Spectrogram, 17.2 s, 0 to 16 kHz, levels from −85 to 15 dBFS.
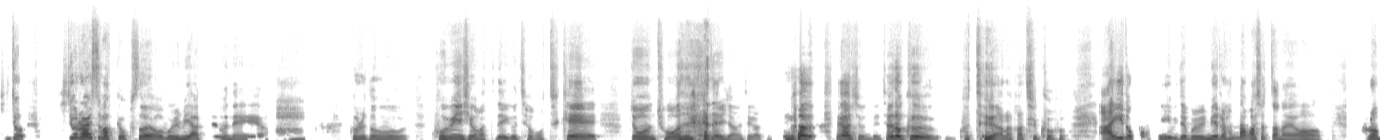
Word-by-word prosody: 기절 260 +7 -5 0.5
기절을 355 +1 +2
할 360 0 +10
수밖에 315 - +1
없어요 190 -3 0
멀미약 180 +1 -1 0.2
때문에. 175 -5 -7 0.4
아 165 0 -14 0.6
그거를 210 -3 -5
너무 185 -3 -6 0.3
고민이신 265 0 -1
것 - - -5
같은데 195 -1 -6
이거 175 +1 -5
제가 175 +1 -12
어떻게 220 - -1 0.4
좀 235 -4 0
조언을 230 +6 +1 0.2
해 310 - +7
드리자면 185 - -5
제가 150 -2 -14 0.3
공감을 265 +4 +7 0.3
해야 300 -2 +6
쉬운데 160 - -12
저는 255 - +6
그 205 -10 +3 0.3
고통을 230 +5 +2
알아 170 -1 -5
가지고 170 0 -7 0.5
아이도 265 - +4
같이 235 -5 -6
이제 175 +1 -2
멀미를 195 +9 -2
한다고 300 0 0
하셨잖아요. 165 - -4 0.5
그럼 230 -4 0
205 Hz, 310 characters per minute, -22 LUFS, 170-255 Hz, 0.6 s, 할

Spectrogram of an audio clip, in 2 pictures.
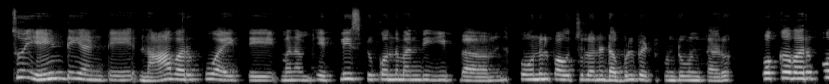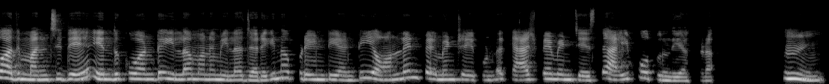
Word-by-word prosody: So, 330 - -1 0.2
ఏంటి 275 +3 +2
అంటే, 205 -1 -3 0.3
నా 175 - 0 0.2
వరకు 225 +1 0
అయితే, 195 -1 -3 0.3
మనం 195 0 -2 0.2
అట్లీస్ట్టు 250 +5 -1
కొంతమంది 215 -1 +1
ఈ - - -2 0.2
ప 190 - -5
ఆహ్, 175 +1 -3 0.2
ఫోనులు 235 +1 +3
పౌచ్‌ 220 -1 +1
లోనే 210 0 +1
డబ్బులు 200 +3 0
పెట్టుకుంటూ 195 -1 -3
ఉంటారు, 185 0 -2 0.4
ఒక్క 270 +2 -7
వరకు 285 +3 +1
అది 245 -3 +2
మంచిదే. 225 +2 +2 0.2
ఎందుకు 240 +2 0
అంటే, 240 +3 0
ఇలా 235 +1 +1
మనం 230 -1 +1
ఇలా 200 +1 -3
జరిగినప్పుడు 255 +7 -2
ఏంటి 220 0 +1
అంటే, 195 +4 -5
ఈ - - +5 0.2
ఆన్లైన్ 290 +9 -1
పేమెంట్ 225 -3 0
చేయకుండా 205 0 -7
క్యాష్ 210 +2 0
పేమెంట్ 235 -3 +1
చేస్తే 190 +5 -4
అయిపోతుంది 225 - -3
అక్కడ. 175 +1 -18 0.8
హ్మ్. 240 -7 +6
220 Hz, 145 wpm, -23 LUFS, 195-245 Hz, 0.8 s, హ్మ్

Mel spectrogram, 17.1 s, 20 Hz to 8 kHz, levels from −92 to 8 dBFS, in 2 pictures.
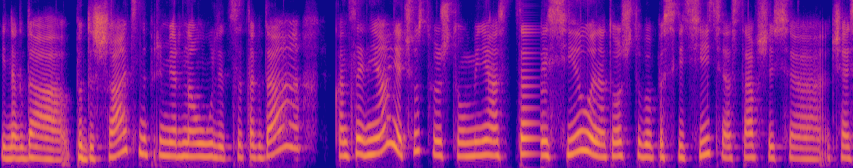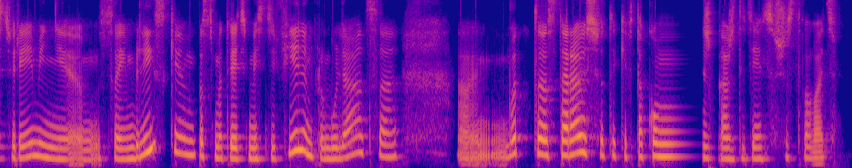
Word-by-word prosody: иногда 195 -2 +1
подышать, 220 - +2
например, 255 -4 +1
на 230 -1 +3
улице, 220 -2 0
тогда 215 - 0 0.5
в - - -67
конце 240 +3 +2
дня 275 +6 +4
я - - +6
чувствую, 320 -6 -2
что 240 0 -3
у - - +1
меня 245 +2 +3
остались 250 0 +1
силы 275 +5 +4
на 220 -2 +2
то, 235 +2 +1
чтобы 235 -2 -1
посвятить 220 +4 -1
оставшуюся 200 -2 -3
часть 200 0 -3
времени, 200 -3 0 0.3
м, - - -6
своим 190 -1 -1
близким, 280 - +1
посмотреть 195 -5 -1
вместе 190 0 -2
фильм, 285 - +3
прогуляться. 220 +4 -3 0.6
А - - -5
н 250 -1 -6
вот 280 +3 -1 0.2
стараюсь 260 +3 +4
все-таки 245 -5 -4
в 220 - -14
таком 225 0 0
режиме 200 -1 -4
каждый 190 0 -4
день 195 0 -4
существовать. 105 - -6
225 Hz, 145 wpm, -24 LUFS, 200-250 Hz, 0.6 s, я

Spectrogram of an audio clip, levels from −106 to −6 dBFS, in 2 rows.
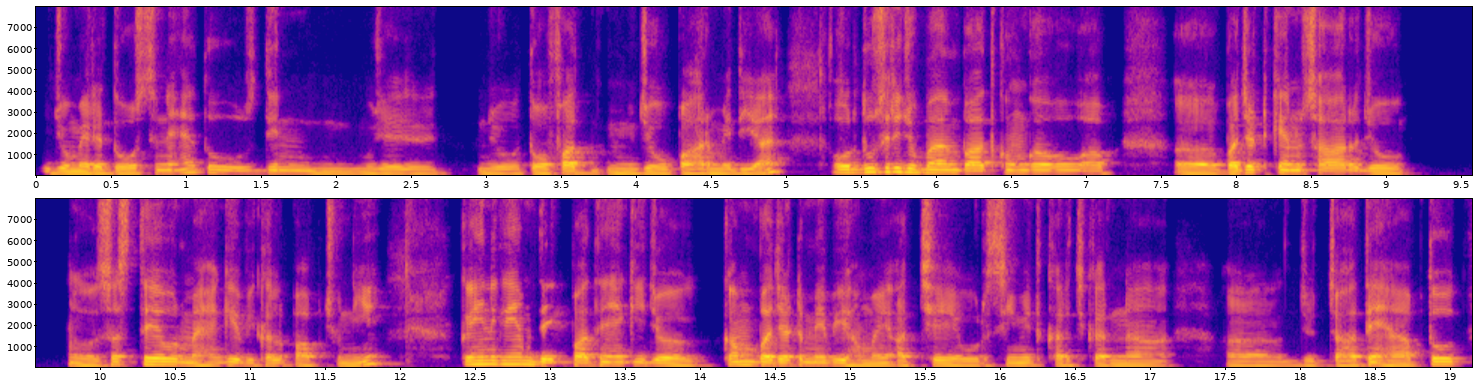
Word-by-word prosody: जो 115 - +2
मेरे 110 -1 +3
दोस्त 115 +3 -1
ने 135 - -1
है, 155 +3 -3
तो 150 -1 -4 0.2
उस 125 - -8
दिन 130 0 -1 0.5
मुझे 105 -1 -2 0.5
जो 105 -2 -3
तोहफ़ा 110 +2 +2 0.4
जो 110 -1 -1
उपहार 105 +1 -1
में 105 -1 -1
दिया 105 +3 -1
है। 185 - -2 0.4
और 150 0 +6
दूसरी 175 +2 +4
जो 165 -2 +4
मैं 140 -2 +4
बात 125 -1 +2
कहूँगा 135 0 0
वो 135 0 +1
आप 120 0 -14 0.4
अ, 105 -2 +2
बजट 140 +3 +4
के 140 - +2
अनुसार 130 -1 +1
जो 115 -2 0 0.7
अ, 110 -2 -1
सस्ते 135 +3 +4
और 140 -2 +5
महँगे 120 +3 0
विकल्प 120 0 -4
आप 110 -1 -4
चुनिए। 135 +12 -3 0.5
कहीं 165 +1 +5
न 170 - +3
कहीं 165 0 +3
हम 165 - +3
देख 130 -1 +2
पाते 130 0 +3
हैं 135 0 0
कि 135 -1 -4
जो 120 -1 +3 0.4
कम 145 +1 +2
बजट 135 -1 +4
में 125 -1 0
भी 125 -1 +2
हमें 115 +1 -1
अच्छे 110 0 -1
और 105 -1 -3
सीमित 120 +3 -2
खर्च 110 0 -4
करना। 105 0 -1
अ, 105 - -14 0.4
जो 100 0 -6
चाहते 105 +4 +1
हैं 110 - 0
आप, 110 +2 -2
तो 145 0 +6
120 Hz, 190 wpm, -22 LUFS, 110-135 Hz, 0.7 s, और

